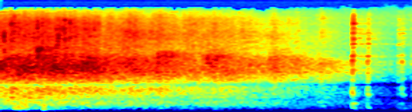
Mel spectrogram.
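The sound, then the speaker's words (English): A short burst of church audience applause welcoming the new student minister, dense and steady at first, then thinning and fading out, with a few scattered final claps near the end. “I expected a longer clap than that, but it's fine.”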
